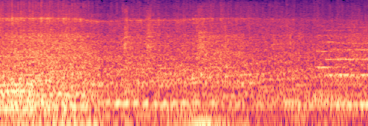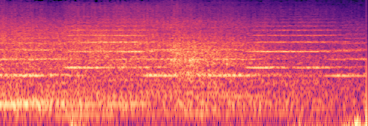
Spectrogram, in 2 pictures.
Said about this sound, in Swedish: När hela gruppen samlats i brandbilen lägger jag i växeln. Slår på blåljus och sirener och rullar iväg mot bensinmacken.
